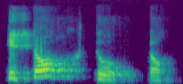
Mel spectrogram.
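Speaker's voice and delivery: "Hitomo" dragged slowly, every syllable stretched; slow drawn-out. Shown as a demonstration. Teacher drawing out "Hitomo" slowly to show the class. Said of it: "when you say it slow".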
